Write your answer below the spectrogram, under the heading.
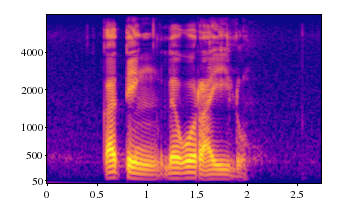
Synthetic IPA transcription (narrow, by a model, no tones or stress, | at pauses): k̬ʼatʼeŋ̩lɪɣʊrʔa̰jiːlɔ̰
